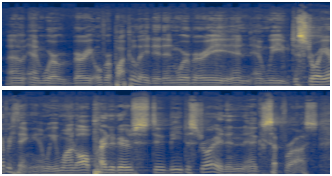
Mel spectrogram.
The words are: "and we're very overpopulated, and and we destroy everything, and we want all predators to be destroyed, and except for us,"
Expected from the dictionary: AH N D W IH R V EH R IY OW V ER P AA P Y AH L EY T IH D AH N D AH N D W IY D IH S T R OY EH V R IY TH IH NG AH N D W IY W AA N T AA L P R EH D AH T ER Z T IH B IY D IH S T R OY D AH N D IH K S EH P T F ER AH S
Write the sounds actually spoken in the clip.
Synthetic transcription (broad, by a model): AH N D W IH R V EH R IY OW V ER P AA P Y AH L EY T IH D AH N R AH N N W IY D IH S T R OY EH V R IY TH IH NG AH N W IY W AA N T AA L P R EH D AH T ER Z T IH B IY D IH S T R OY D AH N IH K S EH P T F ER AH S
